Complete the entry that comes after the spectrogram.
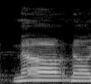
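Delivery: ordinary talk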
